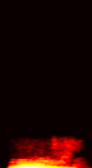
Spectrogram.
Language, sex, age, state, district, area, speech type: Maithili, male, 60+, Bihar, Araria, rural, conversation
